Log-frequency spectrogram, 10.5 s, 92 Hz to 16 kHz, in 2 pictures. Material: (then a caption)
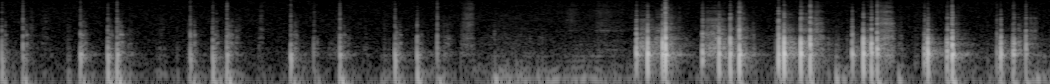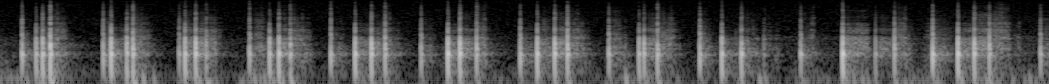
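Cardboard. A small, hollow, closed white cardboard retail box for i10 earbuds is held in both hands and scratched and tapped across its printed surface with short fingertips and nails. Dozens of quick, dry taps with a hollow midrange knock around 580 Hz, mixed with brief scratchy rasps, start sparse and soft, then come faster and louder after about three seconds. Each tap dies away almost instantly.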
